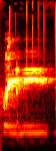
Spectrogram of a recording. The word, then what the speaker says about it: Raney: Yes, you can follow me on Facebook, Instagram, Twitter, all the regular ones, Jessica Rainey. My name's spelled like R-A-N-E-Y, so it's not like Rainy Day, but it looks like Rainy.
